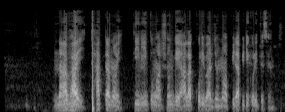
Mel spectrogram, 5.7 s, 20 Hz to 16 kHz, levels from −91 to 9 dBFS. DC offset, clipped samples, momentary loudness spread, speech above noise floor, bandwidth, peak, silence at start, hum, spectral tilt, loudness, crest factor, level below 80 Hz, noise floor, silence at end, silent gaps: under 0.1%; under 0.1%; 13 LU; 37 dB; 11.5 kHz; -4 dBFS; 1.05 s; none; -4.5 dB/octave; -28 LUFS; 24 dB; -54 dBFS; -65 dBFS; 0.25 s; none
